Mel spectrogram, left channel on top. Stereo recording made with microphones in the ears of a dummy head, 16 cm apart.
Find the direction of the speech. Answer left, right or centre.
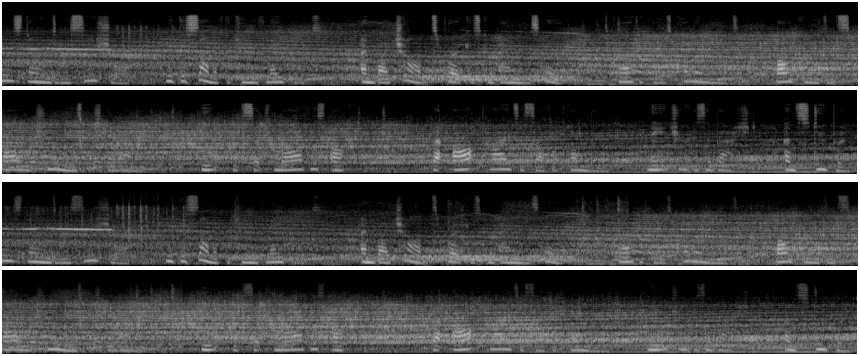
left.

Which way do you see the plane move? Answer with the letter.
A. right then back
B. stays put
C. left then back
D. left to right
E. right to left
D.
